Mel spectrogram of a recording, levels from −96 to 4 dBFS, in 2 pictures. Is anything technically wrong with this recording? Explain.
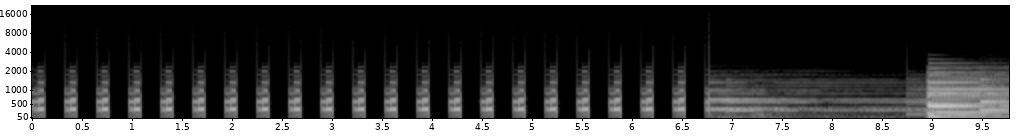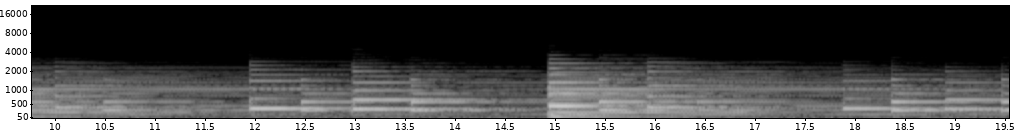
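Yes. From the start to 6.76 s, the same 112 ms burst repeats every 320 ms, twenty times, separated by 208 ms of digital silence. This stutter with silent gaps likely comes from a stalled player or stream replaying its last fragment at each retry, so the audio meant for that span is lost.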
